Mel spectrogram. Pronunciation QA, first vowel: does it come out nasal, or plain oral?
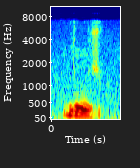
nasal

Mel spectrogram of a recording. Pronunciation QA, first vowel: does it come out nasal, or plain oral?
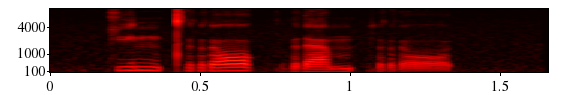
oral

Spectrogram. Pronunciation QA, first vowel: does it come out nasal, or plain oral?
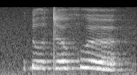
oral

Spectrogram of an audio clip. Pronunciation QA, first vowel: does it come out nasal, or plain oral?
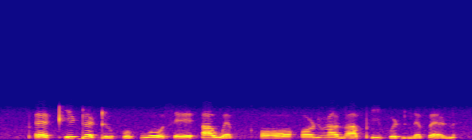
oral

